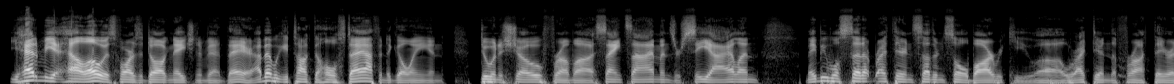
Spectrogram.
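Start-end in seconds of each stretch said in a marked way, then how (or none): none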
